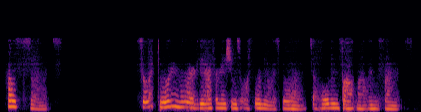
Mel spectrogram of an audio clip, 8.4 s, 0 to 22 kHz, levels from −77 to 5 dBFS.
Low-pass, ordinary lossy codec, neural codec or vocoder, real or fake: 5.4 kHz; MP3, 48 kbps; codec, 44.1 kHz, 0.9 kbps, DAC; fake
